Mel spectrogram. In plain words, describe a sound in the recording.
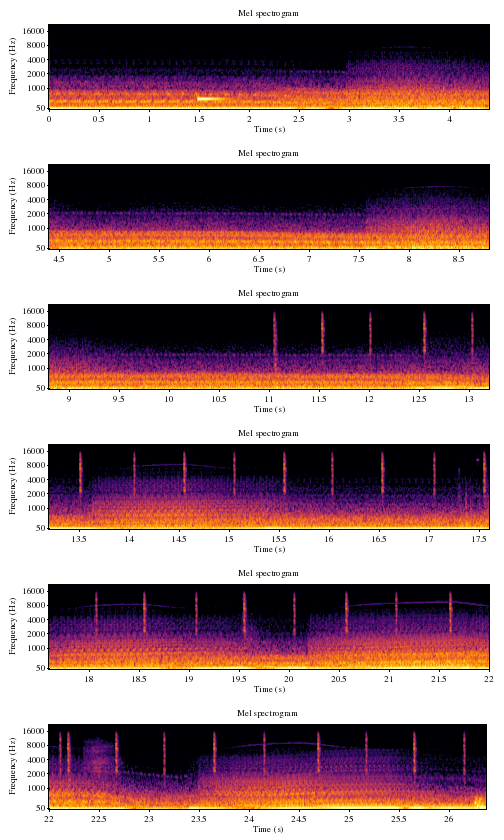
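A car engine hums steadily, its pitch rising and falling as the car speeds up and shifts gears.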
